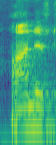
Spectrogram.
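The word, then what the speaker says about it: honest: ऑनेस्ट में ये silent है, नॉक में के साइलेंट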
